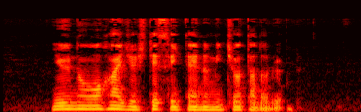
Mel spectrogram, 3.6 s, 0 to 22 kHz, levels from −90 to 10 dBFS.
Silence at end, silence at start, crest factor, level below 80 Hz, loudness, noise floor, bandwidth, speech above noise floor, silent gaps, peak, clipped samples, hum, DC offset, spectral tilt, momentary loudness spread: 0.7 s; 0.55 s; 18 dB; -40 dBFS; -26 LUFS; -65 dBFS; 11.5 kHz; 40 dB; none; -8 dBFS; under 0.1%; none; under 0.1%; -5 dB/octave; 9 LU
